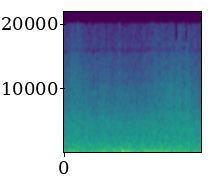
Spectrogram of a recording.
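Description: Rain drums steadily on a metal garage during a thunderstorm, with a low rumble of thunder swelling briefly in the middle, a dense, even wash of noise.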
